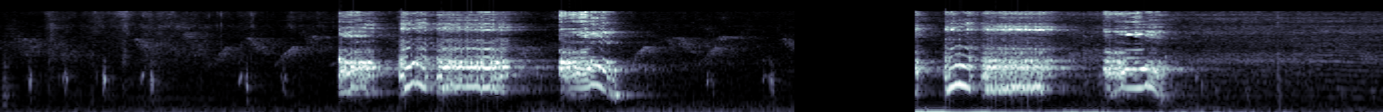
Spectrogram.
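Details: Bred hybrid red junglefowl decoy cock standing to show itself, giving two loud hoarse crows a few seconds apart, each broken into rough, strained pieces, with faint softer calls before the first.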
